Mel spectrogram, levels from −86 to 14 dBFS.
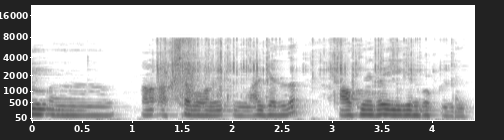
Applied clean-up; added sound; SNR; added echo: classical method log-MMSE.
